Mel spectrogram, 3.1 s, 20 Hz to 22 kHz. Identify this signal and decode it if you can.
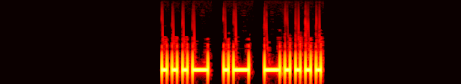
Morse code, heard as a keyed tone, about 36 wpm, 700 Hz. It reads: VA6
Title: Callsign Prefixes for Top 25 DXCC - 35wpm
